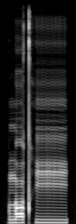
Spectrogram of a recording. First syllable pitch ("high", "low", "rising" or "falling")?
high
